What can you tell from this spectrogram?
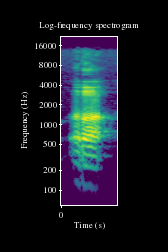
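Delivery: RA with no lip rounding, tongue only; RA through a smile. Shown as a demonstration. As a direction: say RA with spread, smiling lips. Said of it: "ucapkan huruf ra tapi sambil senyum".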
